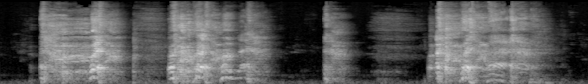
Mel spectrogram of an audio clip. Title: girl smoking and coughing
